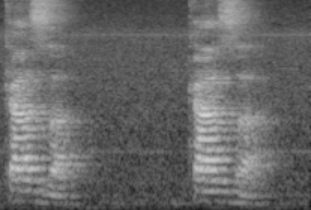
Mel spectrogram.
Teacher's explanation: La sibilante alveolar sonora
